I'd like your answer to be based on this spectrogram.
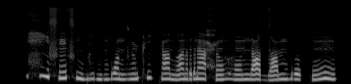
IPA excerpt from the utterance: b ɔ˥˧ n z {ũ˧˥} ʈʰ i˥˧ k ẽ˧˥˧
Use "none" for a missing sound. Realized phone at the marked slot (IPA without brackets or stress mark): ũ˧˥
